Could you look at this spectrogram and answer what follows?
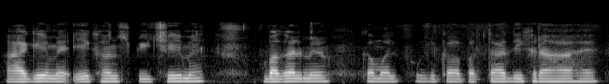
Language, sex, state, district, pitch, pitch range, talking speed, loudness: Hindi, male, Jharkhand, Deoghar, 135 Hz, 130-140 Hz, 145 wpm, -19 LUFS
